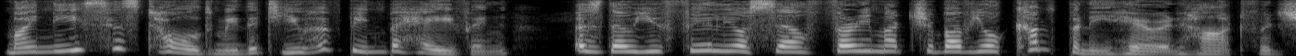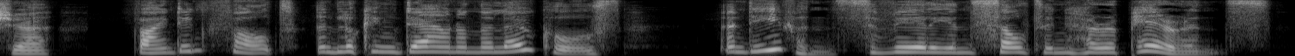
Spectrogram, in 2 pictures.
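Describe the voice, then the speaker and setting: A woman's voice: fairly high pitch, big pitch swings, normal speed, warm tone, no echo, studio quality, voice pushed up. A woman reading aloud voices a forthright middle-aged aunt, pointed and scolding in a raised voice.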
